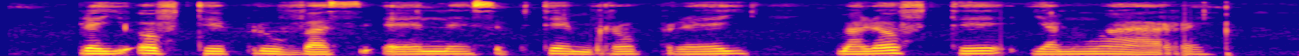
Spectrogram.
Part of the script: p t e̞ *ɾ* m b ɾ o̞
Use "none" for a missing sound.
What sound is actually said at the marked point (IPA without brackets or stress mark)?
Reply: none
